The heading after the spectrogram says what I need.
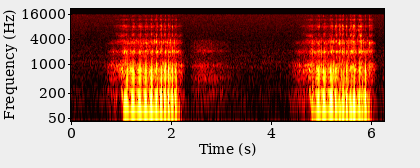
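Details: Snoring sounds recorded for ASMR relaxation: snoring.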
